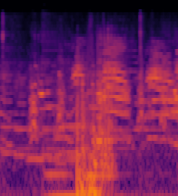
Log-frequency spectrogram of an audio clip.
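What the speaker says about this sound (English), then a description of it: "Where are all these cats?" Several cats meow near the listener, overlapping drawn-out cries against outdoor background noise, moderately loud with no talking.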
